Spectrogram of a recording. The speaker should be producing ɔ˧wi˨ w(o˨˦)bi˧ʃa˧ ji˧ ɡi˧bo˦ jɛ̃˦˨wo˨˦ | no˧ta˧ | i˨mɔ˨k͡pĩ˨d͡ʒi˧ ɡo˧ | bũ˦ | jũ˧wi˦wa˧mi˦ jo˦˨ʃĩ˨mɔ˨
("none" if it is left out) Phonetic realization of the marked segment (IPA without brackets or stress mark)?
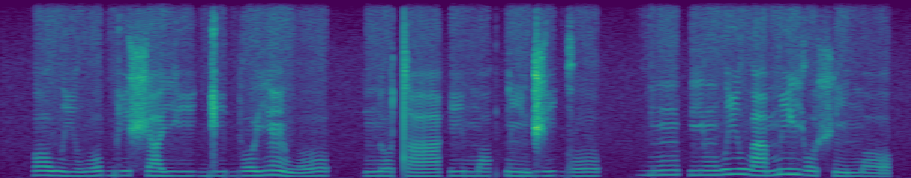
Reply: o˨˦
